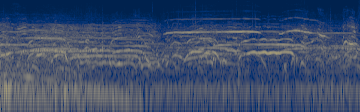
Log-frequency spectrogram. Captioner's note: cheering crowd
